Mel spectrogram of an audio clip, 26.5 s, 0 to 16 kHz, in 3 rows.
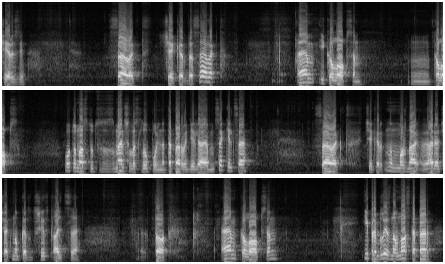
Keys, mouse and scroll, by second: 5.9 m, 21.5 m.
